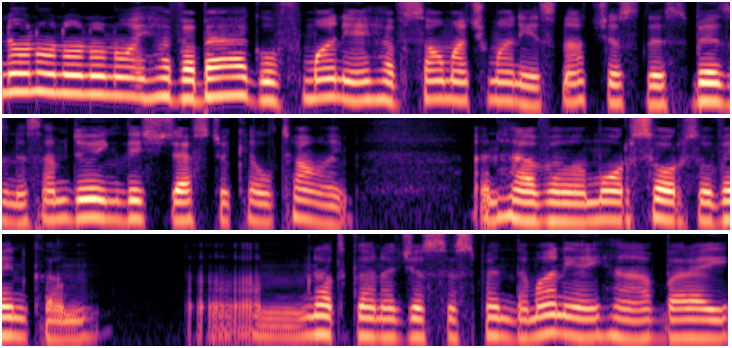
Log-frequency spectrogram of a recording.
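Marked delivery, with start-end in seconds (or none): none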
